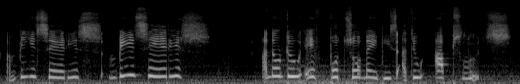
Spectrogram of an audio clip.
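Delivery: very high, squeaky mock Scouse accent; high Scouse impression. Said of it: "search up Scouse".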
